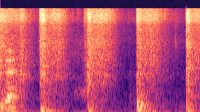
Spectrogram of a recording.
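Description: Clear plastic freezer bag crinkling under hands pressing it flat to push the air out, with a couple of sharp crackles, the last one near the end.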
